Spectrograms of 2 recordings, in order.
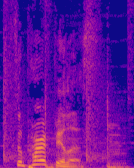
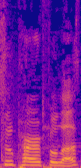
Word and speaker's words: superfluous: word the word for this week y'all is superus superus Superfluous oh Superfluous yes Superfluous yes there you go and it's pronounced super Fus and it's an adjective Ricky and it is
